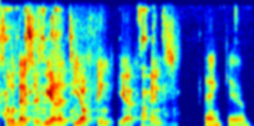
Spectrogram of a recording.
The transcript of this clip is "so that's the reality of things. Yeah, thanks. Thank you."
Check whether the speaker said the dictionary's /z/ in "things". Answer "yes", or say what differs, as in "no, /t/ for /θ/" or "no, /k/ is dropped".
no, /z/ is dropped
